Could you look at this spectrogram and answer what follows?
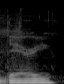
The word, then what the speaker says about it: Derry: I never went to Derry. – No, me either. – It rhymes with Barry.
